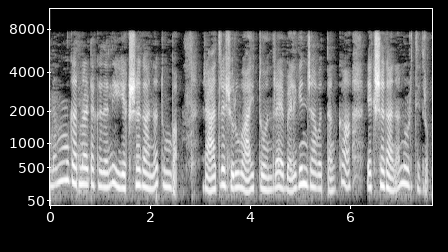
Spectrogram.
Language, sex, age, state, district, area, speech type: Kannada, female, 30-45, Karnataka, Shimoga, rural, spontaneous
